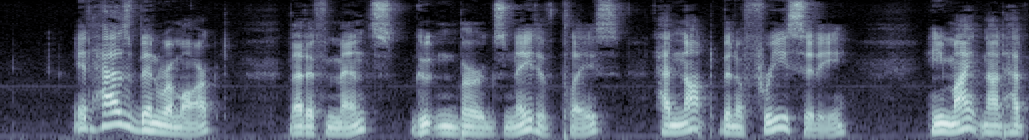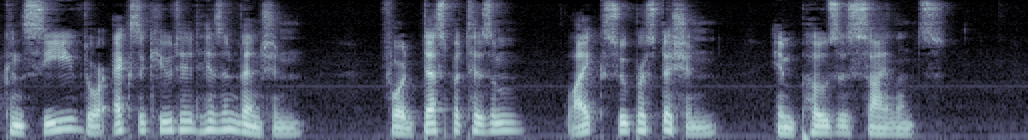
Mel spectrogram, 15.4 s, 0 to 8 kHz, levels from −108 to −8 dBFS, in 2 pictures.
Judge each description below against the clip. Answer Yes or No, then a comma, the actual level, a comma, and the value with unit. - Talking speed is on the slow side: Yes, slow, 120 wpm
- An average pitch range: No, wide, 5.9 semitones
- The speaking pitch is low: Yes, low, 115 Hz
